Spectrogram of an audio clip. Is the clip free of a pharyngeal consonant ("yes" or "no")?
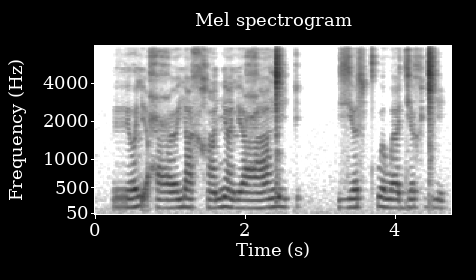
no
